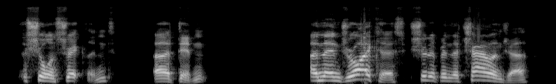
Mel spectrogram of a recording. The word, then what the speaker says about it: Dricus: Dricus, the S is silent.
